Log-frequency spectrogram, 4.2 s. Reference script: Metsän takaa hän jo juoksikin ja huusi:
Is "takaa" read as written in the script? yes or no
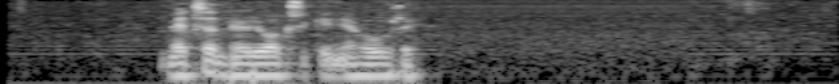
no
